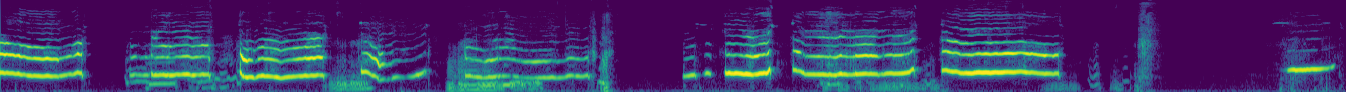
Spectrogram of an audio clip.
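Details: Two pet Dachshunds talking to each other during rough and tumble play: long wavering whining howls with bright harmonics, repeated in bursts of about a second, broken by low rumbling growls around the fourth and fifth seconds.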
